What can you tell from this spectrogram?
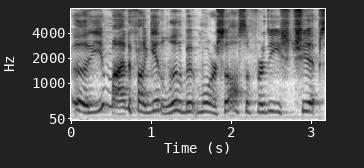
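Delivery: high, wheedling polite request; polite customer. Acted. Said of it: "you ask, like".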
